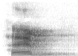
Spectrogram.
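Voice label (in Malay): "hem", Malay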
